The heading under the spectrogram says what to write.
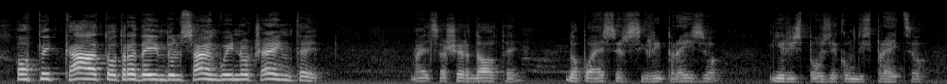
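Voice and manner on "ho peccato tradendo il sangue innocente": loud, high-pitched crying-out shout. A disciple, rebuffed by the priests, shouts again. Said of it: "Giuda gridò ancora".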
